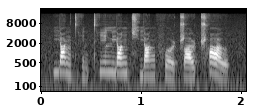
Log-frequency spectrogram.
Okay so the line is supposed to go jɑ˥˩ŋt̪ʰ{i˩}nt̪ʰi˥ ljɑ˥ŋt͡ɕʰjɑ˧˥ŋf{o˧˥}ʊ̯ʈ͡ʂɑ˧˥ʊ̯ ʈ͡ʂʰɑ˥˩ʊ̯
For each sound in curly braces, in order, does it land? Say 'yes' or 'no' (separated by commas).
yes, no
